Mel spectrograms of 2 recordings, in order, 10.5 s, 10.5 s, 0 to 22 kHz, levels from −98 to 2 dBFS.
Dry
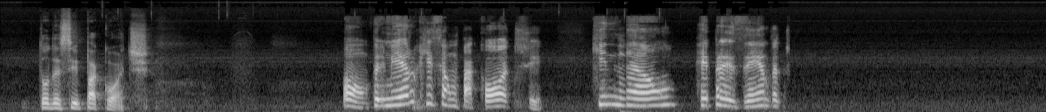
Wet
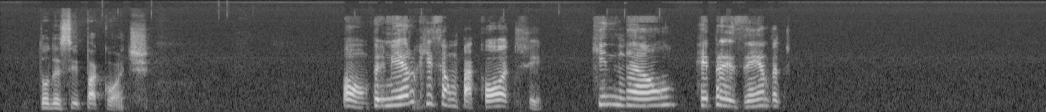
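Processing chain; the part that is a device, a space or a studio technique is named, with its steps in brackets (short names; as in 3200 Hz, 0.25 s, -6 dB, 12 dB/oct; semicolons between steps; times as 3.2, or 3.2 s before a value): turntable without a phono preamp (RIAA curve recording; white noise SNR 26 dB); 0.66–1.16 fifteen-band EQ 160 Hz -12 dB, 400 Hz -7 dB, 2500 Hz -7 dB, 10000 Hz +4 dB; gain +2 dB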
